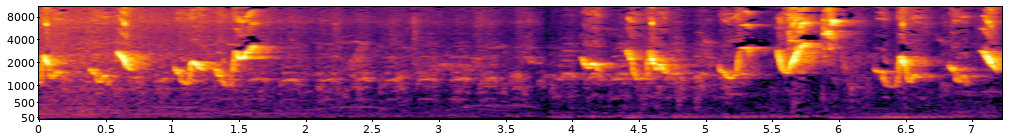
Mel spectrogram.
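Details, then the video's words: Golden myna from Manokwari, Papua, singing bursts of loud, clear whistled slurs that rise and fall, separated by a quieter pause of about two seconds, in a small room with a low hum. "CUCAK EMAS PAPUA GACOR VOLUME LANTANG dan jernih"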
